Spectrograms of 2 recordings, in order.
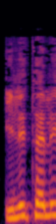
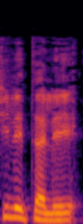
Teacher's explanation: il est allé se prononce allalé en un seul bloc sonore continu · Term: enchaînement consonantique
